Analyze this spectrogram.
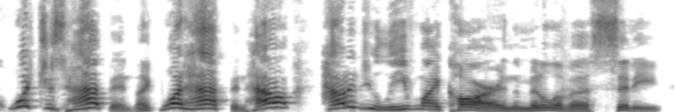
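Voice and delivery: high, loud flabbergasted questions; baffled disbelief. Retold or imitated. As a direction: pile up the questions in shock. Mike baffled by broken club.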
